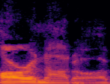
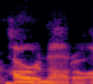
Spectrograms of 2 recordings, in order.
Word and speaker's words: Arenado: Arenado, I believe is how I'm. Ar- not Arenado, Arenado. Uh, so uh, oh, apologies to Nicole. I'm playing Aaron Arenado.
